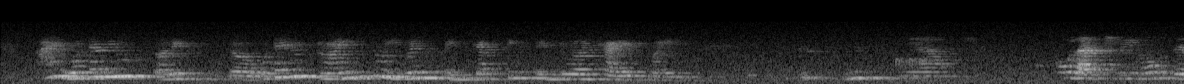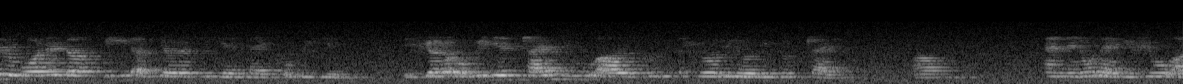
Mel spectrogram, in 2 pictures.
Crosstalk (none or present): none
